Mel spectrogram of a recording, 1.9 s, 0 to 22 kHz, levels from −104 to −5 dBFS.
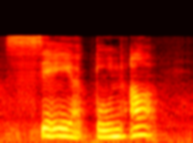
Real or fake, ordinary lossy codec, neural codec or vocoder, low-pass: fake; none; codec, 16 kHz, 1 kbps, FunCodec, trained on Chinese and English, 50 frames a second; none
